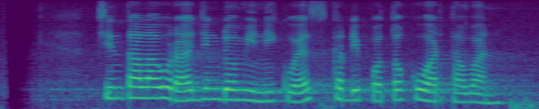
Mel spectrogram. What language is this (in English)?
Sundanese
